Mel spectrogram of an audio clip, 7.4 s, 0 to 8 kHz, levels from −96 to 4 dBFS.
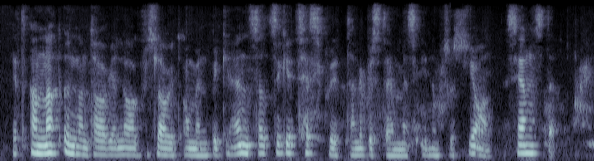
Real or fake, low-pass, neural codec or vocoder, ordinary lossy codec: fake; 7.2 kHz; codec, 16 kHz, 4 kbps, X-Codec, WavLM features, trained on Multilingual LibriSpeech; AAC, 48 kbps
